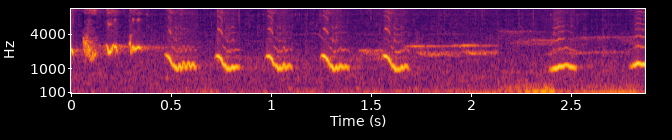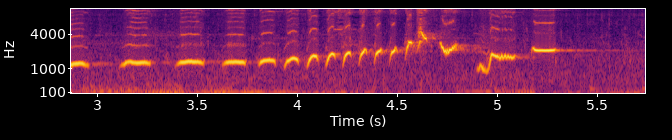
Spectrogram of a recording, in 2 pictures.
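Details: A white-rumped shama sings in the morning: a string of downslurred whistles, then an accelerating series of short rising notes climbing in pitch, ending with a sharp upslurred whistle; soft hiss underneath.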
